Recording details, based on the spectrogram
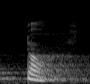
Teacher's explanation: हिंदी की मूर्धन्य अल्प प्राण अघोष स्पर्श ध्वनि है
